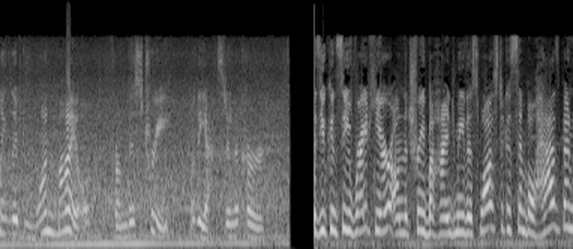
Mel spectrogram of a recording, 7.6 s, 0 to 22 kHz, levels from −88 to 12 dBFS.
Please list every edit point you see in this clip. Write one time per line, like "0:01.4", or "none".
0:04.2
